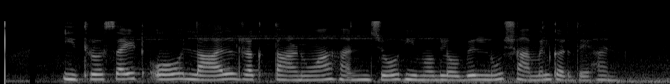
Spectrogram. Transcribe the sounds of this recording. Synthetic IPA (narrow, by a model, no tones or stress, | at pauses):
iːt̪ʰɾoːsaːɪʈoːlaːlɾəkʰt̪aːɽ̃uːãːɦənd͡ʒoːɦiːmoːɡloːbɪlnũːʃaːmɪlkəɾd̪eːɦən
